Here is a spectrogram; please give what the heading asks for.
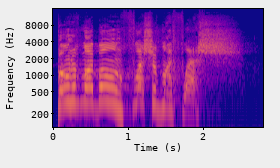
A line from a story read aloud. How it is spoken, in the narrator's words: shouts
